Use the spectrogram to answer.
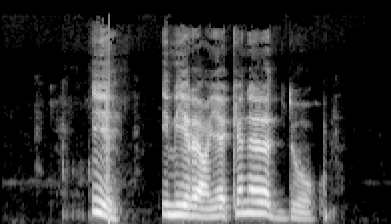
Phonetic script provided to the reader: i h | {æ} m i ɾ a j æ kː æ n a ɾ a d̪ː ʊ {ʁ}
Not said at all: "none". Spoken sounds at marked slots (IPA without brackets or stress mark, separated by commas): i, ʁ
